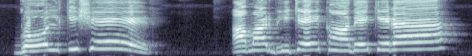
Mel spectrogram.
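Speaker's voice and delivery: slow, booming, thundering roar. Reading a story: the holy man hears the uproar, stands, and speaks with a thundering roar. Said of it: "স্বর্গত [name] Haldar ছিলেন গম্ভীর প্রকৃতির তান্ত্রিক। / বাবাজি যখন হুঙ্কার দিতেন, তখন মনে হতো বাজ পড়ার শব্দ হলো। / শোরগোল শুনে উঠে দাঁড়ালেন। / স্বর্গত [name] হালদার ছিলেন গম্ভীর প্রকৃতির তান্ত্রিক।".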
